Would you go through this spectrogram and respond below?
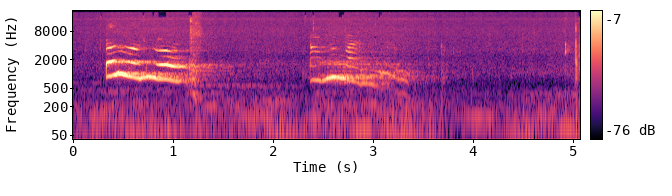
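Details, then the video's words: Domestic cat giving funny meows while eating: two drawn-out, wavering meows about two seconds apart, the first loud and sliding downward, the second softer and falling, followed by quiet chewing and a faint low room hum. "funny meow sound when eating"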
